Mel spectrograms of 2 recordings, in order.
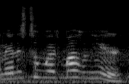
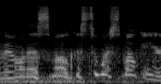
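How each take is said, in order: First: Mock country accent dropping the s; nephew's Southern way. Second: Much higher voice saying smoke clearly; high playful demo of smoke; her own way, mocked. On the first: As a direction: imitate the nephew's Southern speech. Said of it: "He be like". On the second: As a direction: show how she says smoke, pitched up. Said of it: "But I say smoke".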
